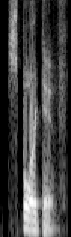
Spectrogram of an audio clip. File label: "sportive", American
